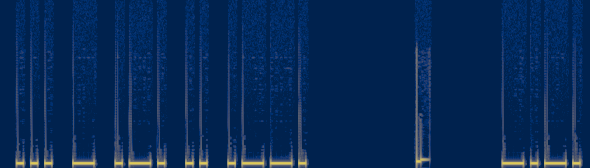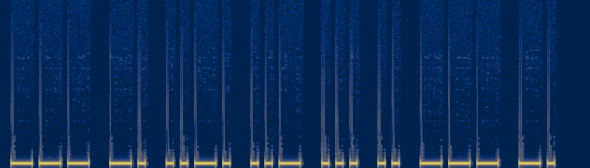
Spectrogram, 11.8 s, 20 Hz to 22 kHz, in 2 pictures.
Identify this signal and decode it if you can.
Morse code, heard as a keyed tone, about 17 wpm, 700 Hz. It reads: STRIP CONFUSION
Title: Sentences from Top 1600 Words - New Word Drill Alt - 17wpm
